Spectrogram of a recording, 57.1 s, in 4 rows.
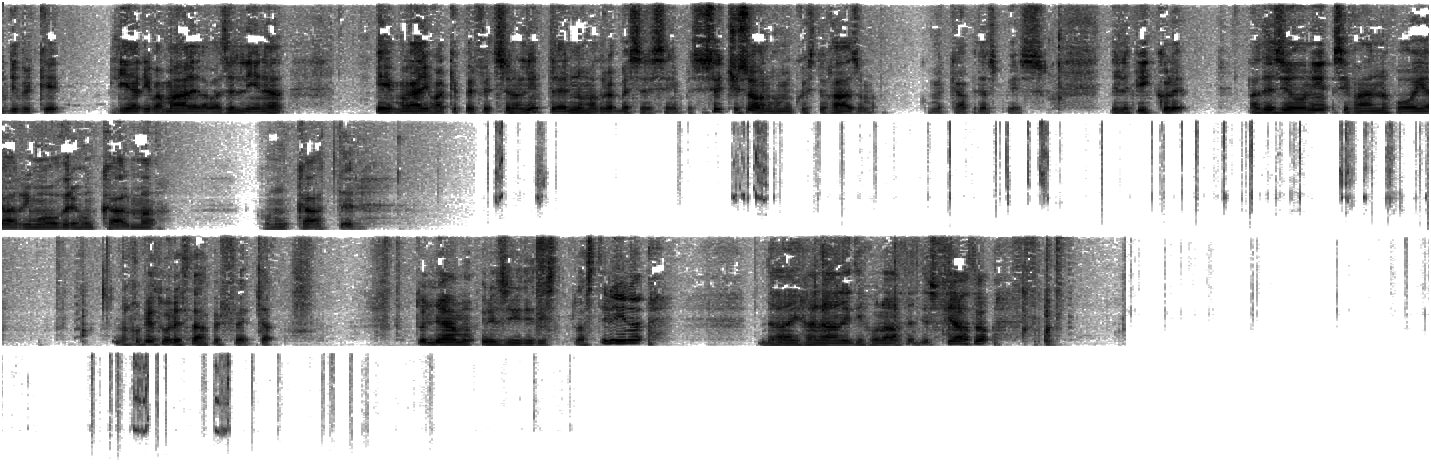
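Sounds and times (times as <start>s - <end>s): knife blade scraping plasticine: 19.1s - 19.8s, 21.6s - 23.1s, 23.7s - 28.6s, 42.4s - 47.2s
scissors snipping: 21.6s - 28.6s.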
